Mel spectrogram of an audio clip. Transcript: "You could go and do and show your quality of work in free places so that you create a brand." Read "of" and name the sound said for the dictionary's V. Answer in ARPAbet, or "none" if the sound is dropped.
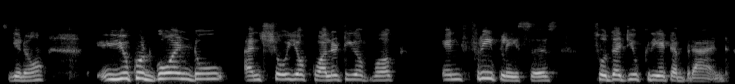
V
